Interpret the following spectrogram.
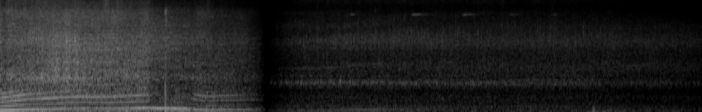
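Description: Ford Focus four-cylinder engine revving hard as the car accelerates away, pitch climbing and then dropping at a gear change about two seconds in. After a sudden cut about three seconds in comes a much fainter, steady hum of a car driving away, fading out.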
